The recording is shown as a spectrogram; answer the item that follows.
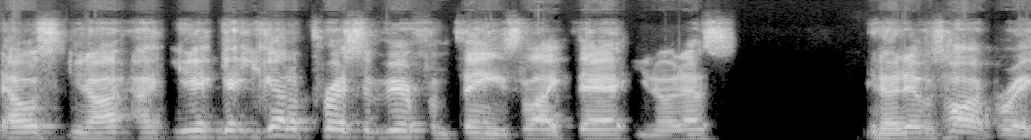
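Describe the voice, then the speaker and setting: A man's fairly high voice at a fairly quick pace with ordinary pitch variation. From North Carolina (Winston-Salem). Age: 50s. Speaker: former college football player. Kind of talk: casual chat. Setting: podcast.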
